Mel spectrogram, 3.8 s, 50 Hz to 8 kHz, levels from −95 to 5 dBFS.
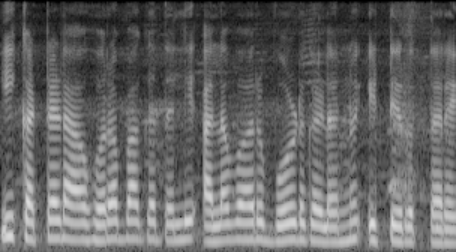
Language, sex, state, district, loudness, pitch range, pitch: Kannada, female, Karnataka, Bangalore, -17 LUFS, 185-205 Hz, 195 Hz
